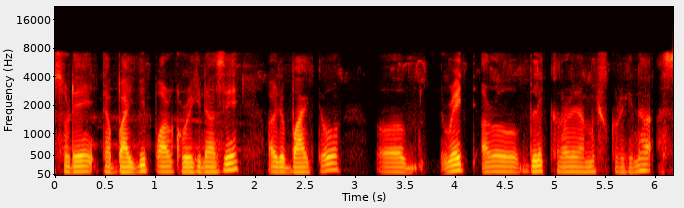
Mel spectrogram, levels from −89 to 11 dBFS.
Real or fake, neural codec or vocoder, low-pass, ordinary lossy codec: real; none; 7.2 kHz; none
